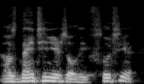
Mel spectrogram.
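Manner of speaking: normal talking voice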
